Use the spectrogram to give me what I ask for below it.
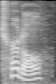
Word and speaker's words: Turtl: video I'm going to do an overview of turtle app and that's Turtle it's spelled t r TL without an e so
